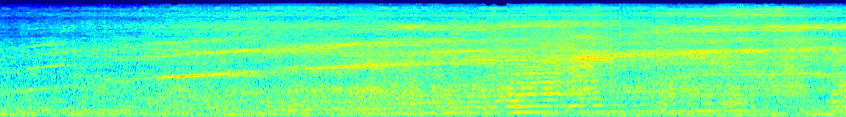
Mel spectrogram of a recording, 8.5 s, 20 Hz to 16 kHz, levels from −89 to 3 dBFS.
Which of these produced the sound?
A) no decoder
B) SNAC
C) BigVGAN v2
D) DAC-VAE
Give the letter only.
B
